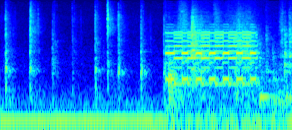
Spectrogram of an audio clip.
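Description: A few soft ticks and taps, then a telephone starts ringing loudly with a bright electronic trill that cuts off near the end.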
